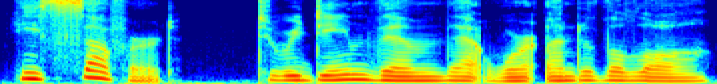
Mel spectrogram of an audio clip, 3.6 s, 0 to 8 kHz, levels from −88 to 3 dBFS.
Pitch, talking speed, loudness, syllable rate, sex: 155 Hz, 165 wpm, -16 LUFS, 4.8 syllables/s, female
